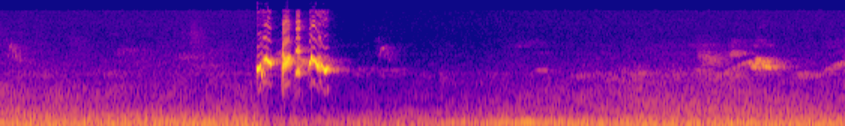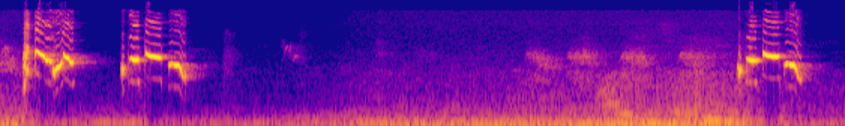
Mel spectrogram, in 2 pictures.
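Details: Vigorously singing gacor sooty-headed bulbul repeating short, bright, bubbling whistled phrases at irregular intervals of about two to four seconds, four phrases in all, over a low murmuring background and faint distant chirps.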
